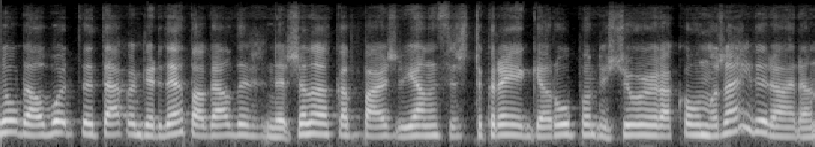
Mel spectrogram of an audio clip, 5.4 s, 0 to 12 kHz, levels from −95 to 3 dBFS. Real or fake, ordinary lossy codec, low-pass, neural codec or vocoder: fake; Opus, 24 kbps; 10.8 kHz; codec, 24 kHz, 0.9 kbps, WavTokenizer, small release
